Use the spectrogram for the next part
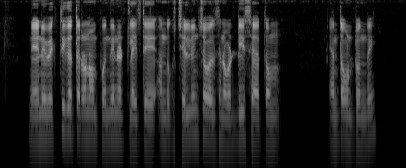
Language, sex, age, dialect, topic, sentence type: Telugu, male, 25-30, Central/Coastal, banking, question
